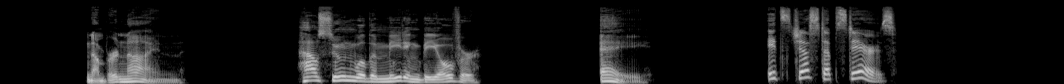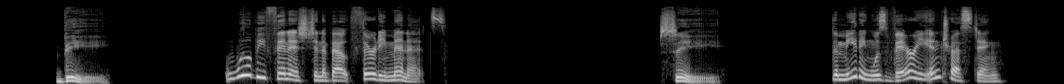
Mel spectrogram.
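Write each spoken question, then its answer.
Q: How soon will the meeting be over?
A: B: We'll be finished in about 30 minutes.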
